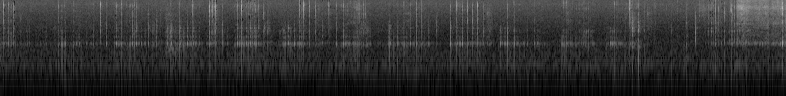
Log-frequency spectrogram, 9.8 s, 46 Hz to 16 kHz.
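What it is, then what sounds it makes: Plastic bottle scratched and tapped. Long nails scratch and tap the red cap and label of a small, hollow, clear plastic Coca-Cola bottle, making quiet, crinkly, tearing-like sounds. A steady tone near 1.1 kHz runs underneath, with dense, bright, irregular scratches and taps throughout.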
